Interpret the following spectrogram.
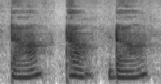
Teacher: నాలుకతో అంగిల్ని గట్టిగా తాగుతూ పలుకుతాం కాబట్టి వాటిని మూతన్యాలు అంటాం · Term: మూర్ధన్యాలు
